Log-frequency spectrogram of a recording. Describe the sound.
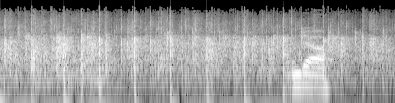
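Steady applause from an audience, dense clapping that fills the whole stretch at a fairly loud, even level, with a brief voice cutting through near the end.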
